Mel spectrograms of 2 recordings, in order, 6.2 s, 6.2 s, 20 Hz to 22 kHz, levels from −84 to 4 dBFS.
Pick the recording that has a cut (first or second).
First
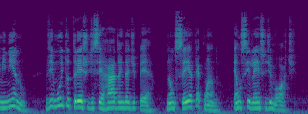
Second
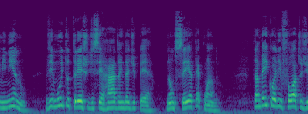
first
